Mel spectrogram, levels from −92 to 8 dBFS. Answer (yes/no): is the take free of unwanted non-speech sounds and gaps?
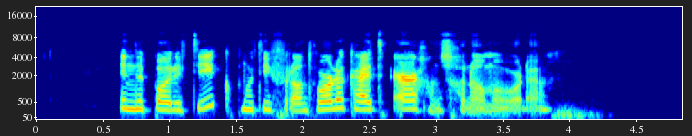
yes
